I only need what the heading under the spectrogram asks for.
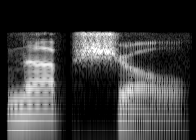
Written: nuptial

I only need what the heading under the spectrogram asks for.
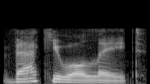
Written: vacuolate

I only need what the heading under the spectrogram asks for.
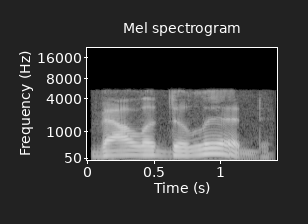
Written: Valladolid

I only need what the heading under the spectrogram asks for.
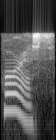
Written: Horace

